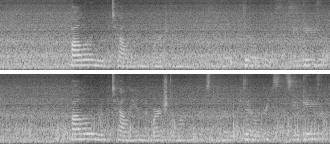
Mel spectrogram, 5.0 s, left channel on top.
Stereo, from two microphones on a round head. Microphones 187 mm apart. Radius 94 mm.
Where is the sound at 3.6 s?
Centre (ahead or behind), 2.5 m.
